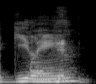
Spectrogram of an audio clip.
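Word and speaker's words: Ghislaine: delain Maxwell who's the Jeffrey Epstein oh yeah gilain yeah gain Maxwell but it really makes me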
